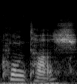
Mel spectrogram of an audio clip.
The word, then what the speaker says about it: Countach: come look at this this is how it's spelled but it's pronounced kontash this is a word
